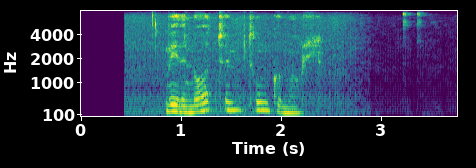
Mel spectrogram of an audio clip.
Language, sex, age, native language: Icelandic, female, 60-69, Icelandic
